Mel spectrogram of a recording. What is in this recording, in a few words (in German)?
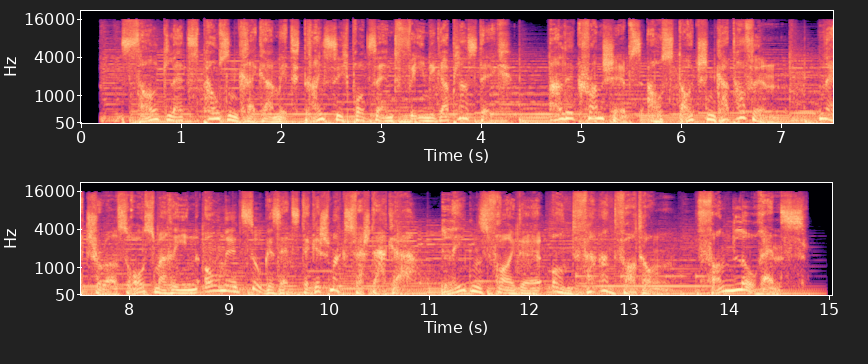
chips werbung; lorenz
